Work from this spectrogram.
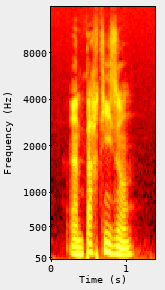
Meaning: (noun) 1. supporter, proponent, advocate 2. fan; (adjective) 1. partisan, partial 2. in favour of
- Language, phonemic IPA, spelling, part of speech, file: French, /paʁ.ti.zɑ̃/, partisan, noun / adjective, Fr-partisan.ogg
